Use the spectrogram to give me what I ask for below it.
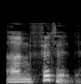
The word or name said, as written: unfitted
